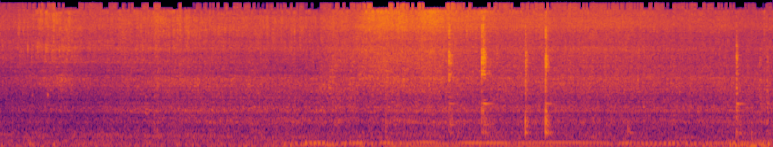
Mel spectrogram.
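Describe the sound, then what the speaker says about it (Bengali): Spice paste cooking down in a pan with a little water, giving a steady sizzle with scraping stirs and a few sharp clinks of the spoon against the pan; no one speaks. "মশলাগুলো দিয়ে অল্প জল দিয়ে ভালোভাবে কষিয়ে নেব।"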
